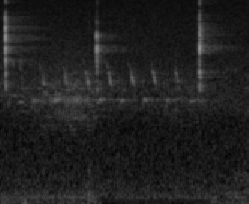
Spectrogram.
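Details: Dark-eyed Junco, a winter visitor to backyard feeders (locally usually the slate-colored form), giving its call: three sharp, high, clicking chips about a second apart, like snipping shears, over faint softer chirps.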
